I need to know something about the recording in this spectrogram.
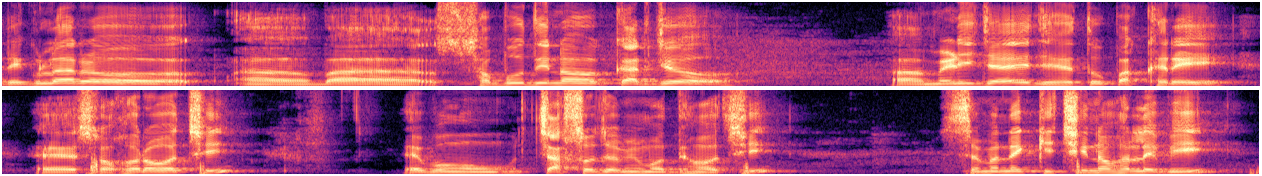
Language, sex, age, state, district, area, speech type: Odia, male, 60+, Odisha, Khordha, rural, spontaneous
